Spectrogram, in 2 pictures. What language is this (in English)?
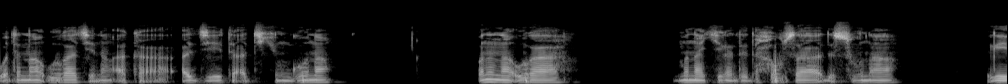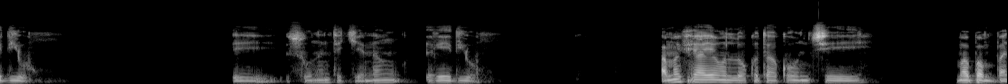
Hausa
